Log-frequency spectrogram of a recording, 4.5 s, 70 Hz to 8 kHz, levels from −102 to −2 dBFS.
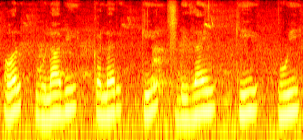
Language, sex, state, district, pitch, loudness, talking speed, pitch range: Hindi, male, Madhya Pradesh, Dhar, 165 Hz, -17 LUFS, 90 wpm, 160-185 Hz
